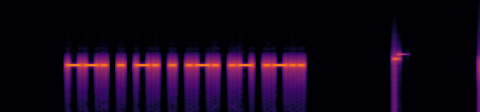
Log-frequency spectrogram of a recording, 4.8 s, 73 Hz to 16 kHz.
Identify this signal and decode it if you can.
Morse code, heard as a keyed tone, about 28 wpm, 700 Hz. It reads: GENERAL
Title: Sentences from Top 600 Words - New Word Drill - 28wpm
